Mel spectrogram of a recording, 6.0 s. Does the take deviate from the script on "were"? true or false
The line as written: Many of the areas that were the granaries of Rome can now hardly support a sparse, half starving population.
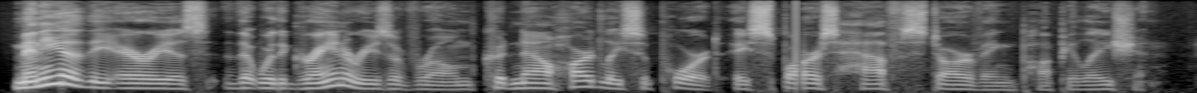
false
